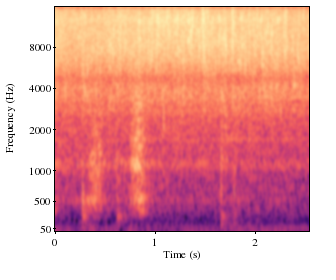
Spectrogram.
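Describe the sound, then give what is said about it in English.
Onions fry in a pan on full heat, giving a steady, faint sizzling hiss. A few soft scrapes of stirring break into it, and there is no talk. “I want to let this take the heat, get that wonderful fried onion smell come up out of the pan”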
